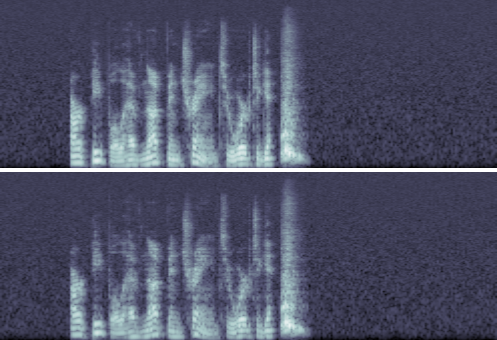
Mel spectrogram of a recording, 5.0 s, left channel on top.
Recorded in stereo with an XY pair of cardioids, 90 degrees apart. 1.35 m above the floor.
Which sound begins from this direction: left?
A man speaking, at 0.7 s.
